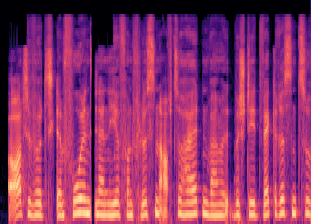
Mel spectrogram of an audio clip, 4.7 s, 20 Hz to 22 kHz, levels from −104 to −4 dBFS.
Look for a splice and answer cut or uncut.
cut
